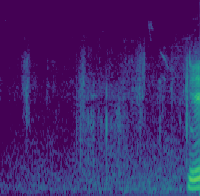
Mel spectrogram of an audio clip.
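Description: Faint footsteps of someone walking on a trail, a few soft steps, before a man's voice starts up loudly near the end.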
